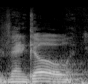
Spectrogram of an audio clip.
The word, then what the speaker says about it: Van Gogh: And for those who don't know, and probably some of you do, that Van Gogh is pronounced originally in Holland, Van Gogh. Both of the G's are guttural in G-O-G-H. So it's some people think just one is, but it's Van Gogh.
